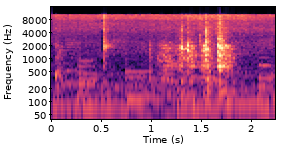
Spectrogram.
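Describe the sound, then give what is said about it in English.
A fork whisks two eggs for a sausage, spinach and goat cheese scramble, making brief scraping taps. A livelier swishing flurry follows near the end. “So I'm going to use my fork, whisk these eggs up real quick.”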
